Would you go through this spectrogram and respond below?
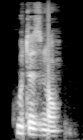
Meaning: expensively, in a costly way
- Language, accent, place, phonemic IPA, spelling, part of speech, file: French, France, Lyon, /ku.tøz.mɑ̃/, coûteusement, adverb, LL-Q150 (fra)-coûteusement.wav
